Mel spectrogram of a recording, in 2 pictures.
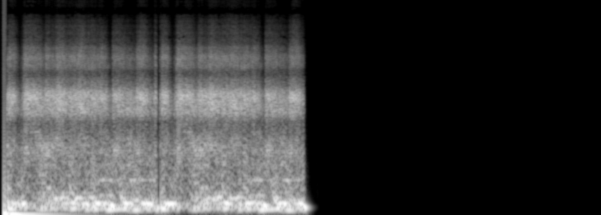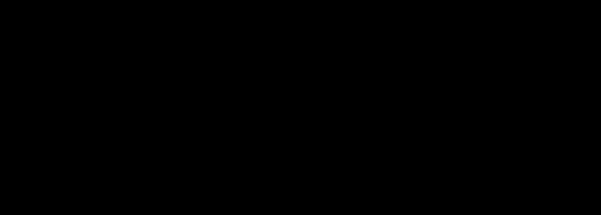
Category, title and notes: Sound effects > Experimental
Recorded in various ways, with way to many sound effects on them
chorus, distortion, guitar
